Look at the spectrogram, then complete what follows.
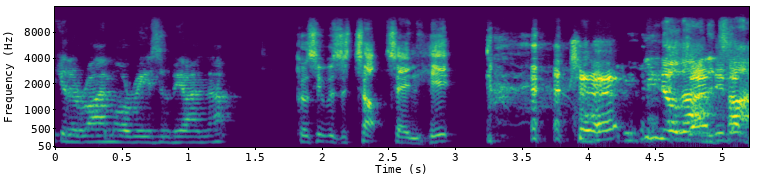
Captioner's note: laughs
